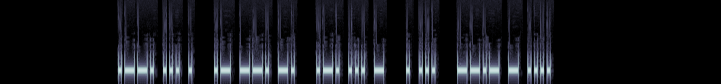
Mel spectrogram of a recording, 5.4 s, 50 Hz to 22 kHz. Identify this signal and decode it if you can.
Morse code, heard as a keyed tone, about 50 wpm, 700 Hz. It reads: PSE AGN RST ES QTH
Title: Common QSO Phrases 50wpm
